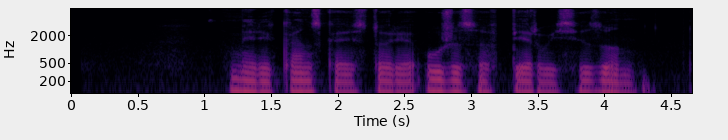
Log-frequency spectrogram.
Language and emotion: Russian, neutral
